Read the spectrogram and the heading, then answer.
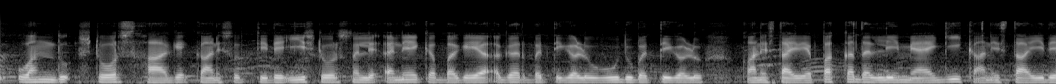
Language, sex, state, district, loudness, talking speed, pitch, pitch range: Kannada, male, Karnataka, Belgaum, -18 LUFS, 90 wpm, 105 Hz, 100-110 Hz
